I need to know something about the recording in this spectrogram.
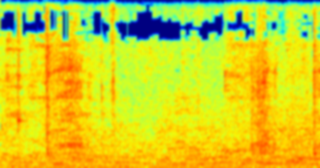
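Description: Steady murmur of voices in a busy restaurant, with a few light clinks and scrapes of a fork and spoon against a metal serving pan.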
